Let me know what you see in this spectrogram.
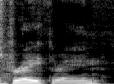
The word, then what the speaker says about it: Strathairn: Oh, I can never remember how to say his name. – Strathairn? – Strathairn. – Right. It's close enough.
